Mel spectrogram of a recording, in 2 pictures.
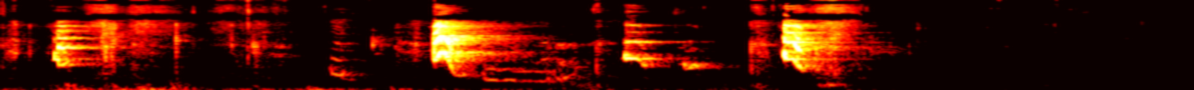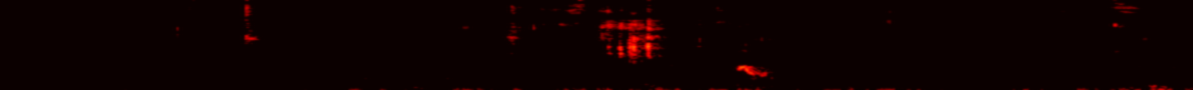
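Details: Five-month-old Chihuahua puppies, two males, caught in a failed stealing plan; a rapid cluster of four or five shrill yips with scuffling in the first three seconds, then near silence.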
